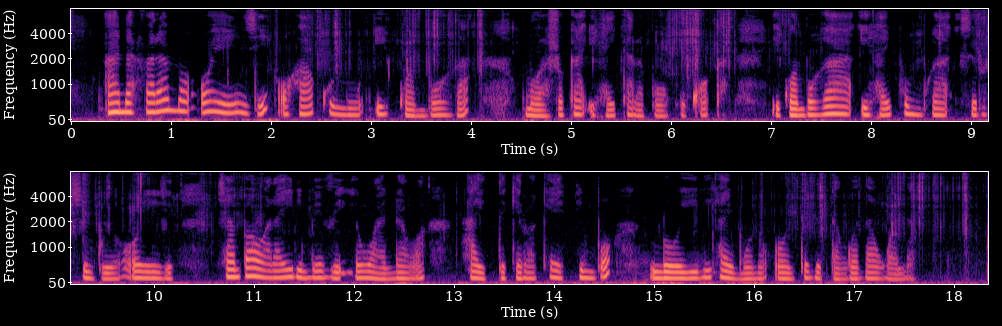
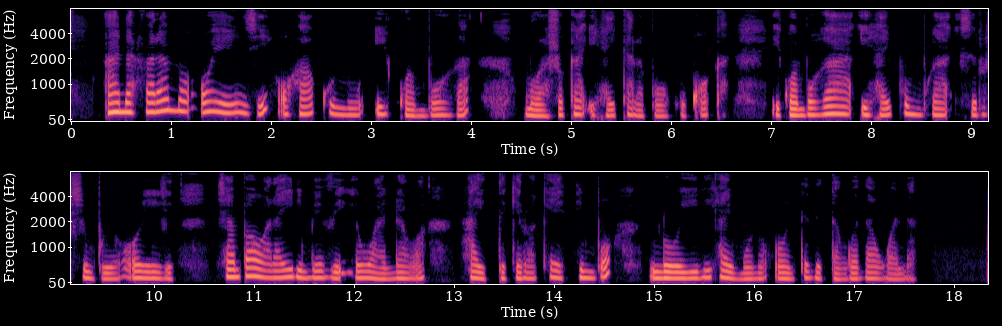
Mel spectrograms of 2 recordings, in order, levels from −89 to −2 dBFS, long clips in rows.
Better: second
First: background sound (Chewing, mastication); 17 dB below the speech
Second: none

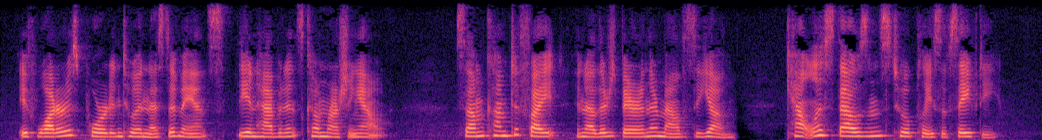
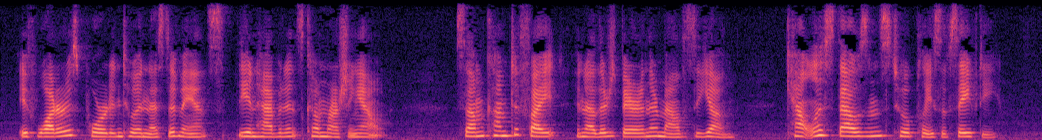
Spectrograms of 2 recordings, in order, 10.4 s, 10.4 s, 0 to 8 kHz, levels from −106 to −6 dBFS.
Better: second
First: noise reduction (neural mask model Resemble Enhance denoiser)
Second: none

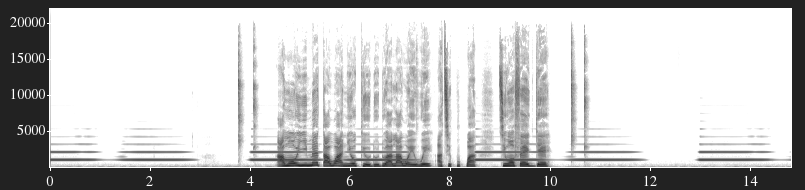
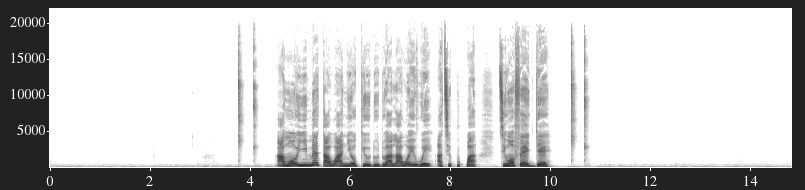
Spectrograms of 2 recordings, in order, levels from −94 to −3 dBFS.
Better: second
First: background sound (Wind instrument, woodwind instrument); 8 dB below the speech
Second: none

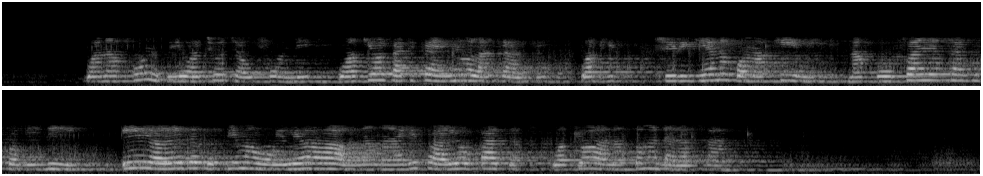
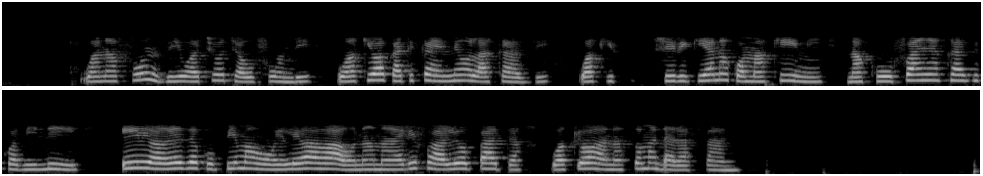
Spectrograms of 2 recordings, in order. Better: second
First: noise reduction (neural separator model SepFormer DNS4)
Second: none

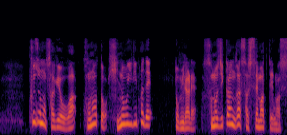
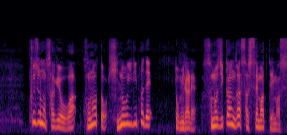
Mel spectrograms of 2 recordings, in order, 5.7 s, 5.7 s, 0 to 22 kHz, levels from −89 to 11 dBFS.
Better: second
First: noise reduction (neural mask model Resemble Enhance denoiser)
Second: none

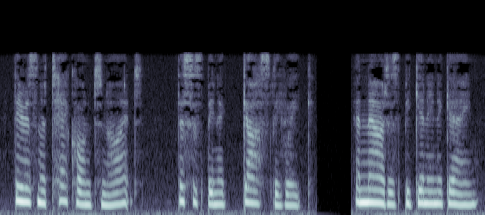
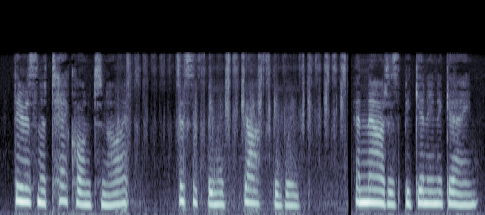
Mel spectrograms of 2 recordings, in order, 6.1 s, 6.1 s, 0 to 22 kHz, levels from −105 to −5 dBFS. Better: first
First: none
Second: noise reduction (neural separator model SepFormer DNS4)

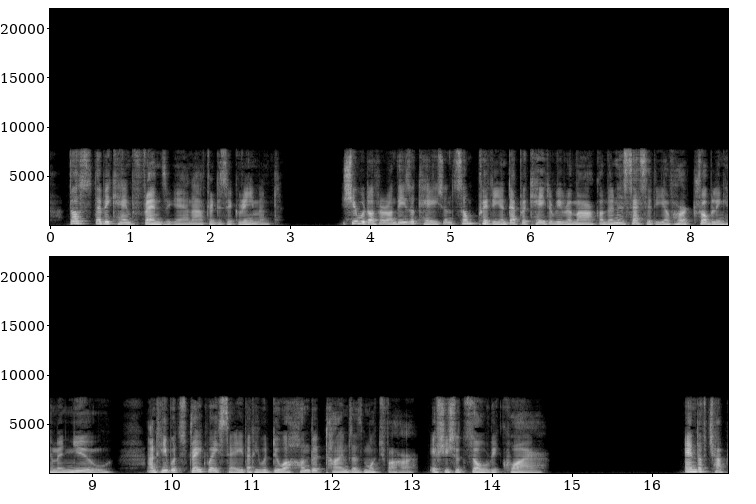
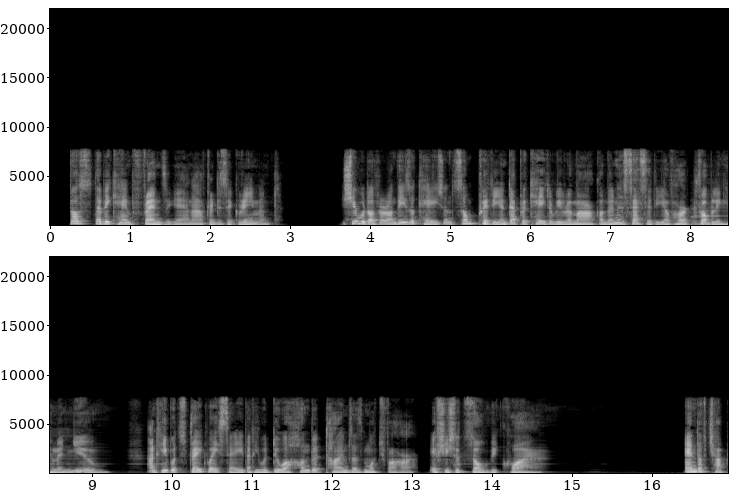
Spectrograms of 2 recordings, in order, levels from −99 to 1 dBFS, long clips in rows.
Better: first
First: none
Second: noise reduction (neural mask model DeepFilterNet 3)

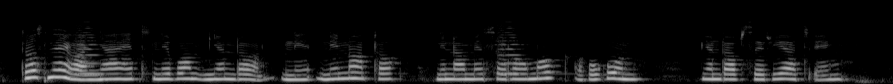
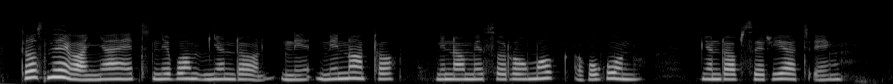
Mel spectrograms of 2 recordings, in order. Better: second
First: background sound (Bowed string instrument); 19 dB below the speech // room echo; dies away in 0.4 s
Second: none

